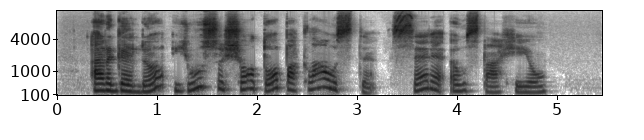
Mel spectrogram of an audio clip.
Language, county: Lithuanian, Šiauliai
